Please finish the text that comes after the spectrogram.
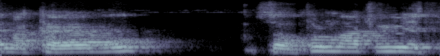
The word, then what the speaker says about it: Makayabu: Can you tell us the correct pronunciation for the name of this dish? What do you call it? It's Makayabu?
